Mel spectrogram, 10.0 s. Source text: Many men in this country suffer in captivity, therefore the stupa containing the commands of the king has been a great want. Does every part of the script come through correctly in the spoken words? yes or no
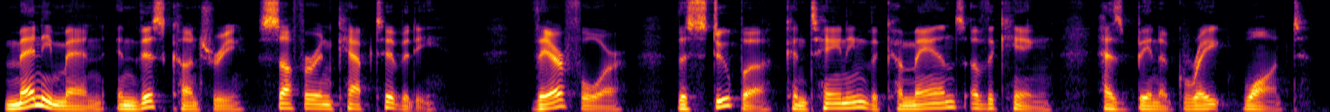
yes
